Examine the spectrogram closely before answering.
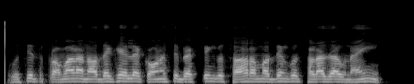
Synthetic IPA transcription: ʊ̰t͡ʃɪt̪pɾɐmaːɽ̃nɔd̪eːkʰeːlekɔːñsibjək̚t̪ɪŋkusɔɦɾɔməd̪ʱjkut͡ʃʰəɽad͡ʒaːunaːɦĩː

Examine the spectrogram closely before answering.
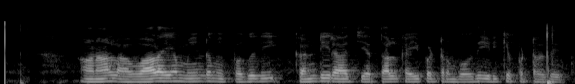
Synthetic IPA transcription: aːnaːlɐʋːaːlɐjɐmːiːɳɖɯmɪpːɐɣɯðikɐɳɖiɾaːt͡ʃːɪjɐt̪ːaːlkɐɪpːɐʈrɯmpoːðɯɛɽɪkːɐpːɐʈrɐðɯ

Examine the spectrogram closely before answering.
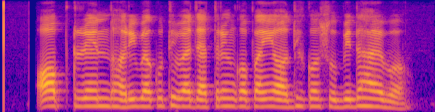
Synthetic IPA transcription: ɔp̚ʈɾend̪ʱɔɾibakut̪ʰibad͡ʒat̪ɾiɔŋkɔpaĩɔd̪ʱikɔsubid̪ʱaɦɔɦebɔ

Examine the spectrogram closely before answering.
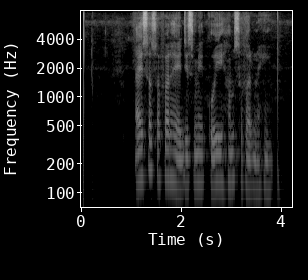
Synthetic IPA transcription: ɛːsasɐfəɾɦɛd͡ʒɪsmẽkoːiɦɐmsɐfəɾnɐɦĩː

